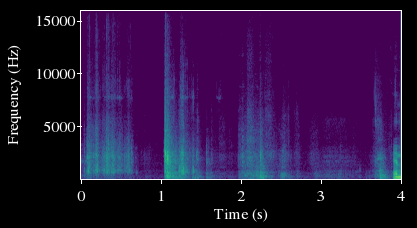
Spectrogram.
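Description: Workbench handling noises: deck screws rattled in a small plastic box and a cordless impact driver set down on the bench, heard as a few short clattering knocks, the sharpest about a second in.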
